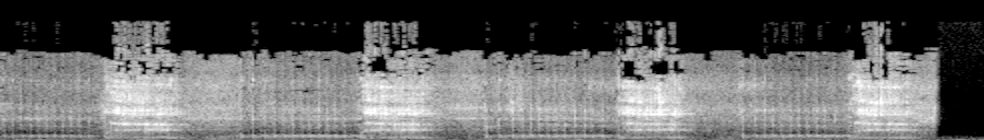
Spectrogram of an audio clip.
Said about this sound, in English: A koala bear, what it actually sounds like.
